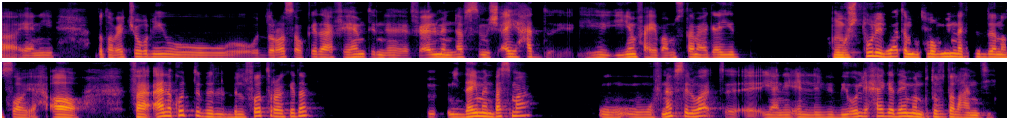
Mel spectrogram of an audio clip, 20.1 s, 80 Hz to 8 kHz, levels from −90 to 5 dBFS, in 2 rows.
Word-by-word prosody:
يعني، 120 Hz, +1 st, -7 dB, 0.4 s
بطبيعة 130 Hz, +1 st, -3 dB
شُغلي 155 Hz, -1 st, -2 dB
و 150 Hz, -, -2 dB, 0.8 s
والدراسة 120 Hz, +5 st, -3 dB
وكده 135 Hz, +1 st, -2 dB
فِهمت 140 Hz, +2 st, -3 dB
إن 120 Hz, -3 st, -6 dB
في 110 Hz, -, -6 dB
عِلم 135 Hz, +2 st, +3 dB
النَفْس 135 Hz, +1 st, -1 dB
مش 125 Hz, -1 st, -2 dB
أي 150 Hz, +1 st, +3 dB
حَد 150 Hz, -3 st, -4 dB, 0.3 s
ي 120 Hz, +1 st, -8 dB
ينفع 145 Hz, +5 st, 0 dB
يبقى 120 Hz, -1 st, -3 dB
مستمع 130 Hz, +1 st, -2 dB
جيد، 130 Hz, +1 st, -1 dB, 1.0 s
ومش 125 Hz, 0 st, +4 dB
طول 195 Hz, +4 st, +3 dB
الوقت 170 Hz, -1 st, +3 dB
مطلوب 145 Hz, 0 st, +3 dB
منك 160 Hz, -1 st, +4 dB
تدّي 150 Hz, -2 st, -2 dB
نصايح. 135 Hz, -2 st, -1 dB
آه، 135 Hz, -4 st, +6 dB, 0.4 s
فأنا 185 Hz, +4 st, +5 dB
كُنت 235 Hz, +1 st, 0 dB
بال 160 Hz, -5 st, -1 dB
بالفطرة 165 Hz, +7 st, 0 dB
كده 200 Hz, +5 st, -2 dB, 1.3 s
دايمًا 165 Hz, +6 st, +5 dB
باسمع 180 Hz, +6 st, +1 dB, 0.7 s
و 135 Hz, 0 st, -5 dB
وفي 130 Hz, +2 st, -5 dB
نفس 180 Hz, +2 st, +2 dB
الوقت، 195 Hz, +4 st, +1 dB, 0.2 s
يعني 130 Hz, 0 st, -5 dB
اللي 130 Hz, 0 st, -4 dB
بيقول 135 Hz, +6 st, 0 dB
لي 175 Hz, -, -2 dB
حاجة 180 Hz, -1 st, +1 dB
دايمًا 175 Hz, 0 st, +4 dB
بتفضل 150 Hz, 0 st, -1 dB
عندي. 115 Hz, -4 st, -3 dB
140 Hz, 135 wpm, -24 LUFS, 130-165 Hz, 1.3 s, آه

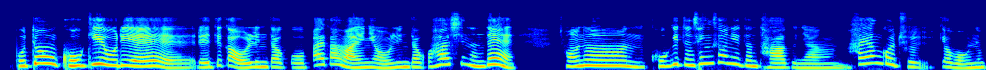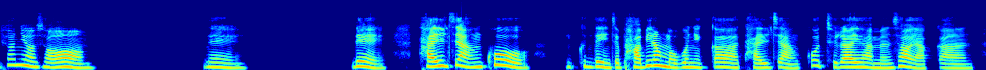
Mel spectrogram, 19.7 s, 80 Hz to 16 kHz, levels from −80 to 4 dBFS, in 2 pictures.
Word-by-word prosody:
보통은 345 Hz, +8 st, +3 dB
고기 265 Hz, +6 st, +5 dB
요리에 240 Hz, -, +2 dB
레드가 210 Hz, +7 st, -1 dB
어울린다고 190 Hz, -1 st, -3 dB
빨간 310 Hz, 0 st, -1 dB
와인이 195 Hz, 0 st, +2 dB
어울린다고 200 Hz, +4 st, -3 dB
하시는데 300 Hz, -, +1 dB, 0.4 s
저는 255 Hz, -2 st, +1 dB
고기든 280 Hz, +6 st, -3 dB
생선이든 345 Hz, -6 st, -3 dB
다 190 Hz, -4 st, -1 dB
그냥 175 Hz, -1 st, -7 dB
하얀 355 Hz, -, -1 dB
걸 340 Hz, -4 st, -2 dB
즐겨 205 Hz, -2 st, -9 dB
먹는 180 Hz, +3 st, -4 dB
편이어서 215 Hz, -8 st, +1 dB, 1.2 s
네. 190 Hz, -4 st, -5 dB, 1.1 s
네. 200 Hz, -8 st, +1 dB, 0.3 s
달지 240 Hz, +3 st, +4 dB
않고 215 Hz, -3 st, +3 dB, 0.4 s
으 -, -, -11 dB
근데 220 Hz, -1 st, -2 dB
인제 190 Hz, -1 st, -3 dB
밥이랑 240 Hz, +7 st, +3 dB
먹으니까 195 Hz, 0 st, -1 dB
달지 180 Hz, +2 st, -3 dB
않고 175 Hz, +10 st, -4 dB
드라이하면서 205 Hz, -2 st, +1 dB
약간 165 Hz, 0 st, -4 dB
210 Hz, 250 characters per minute, -25 LUFS, 190-260 Hz, 1.2 s, 고기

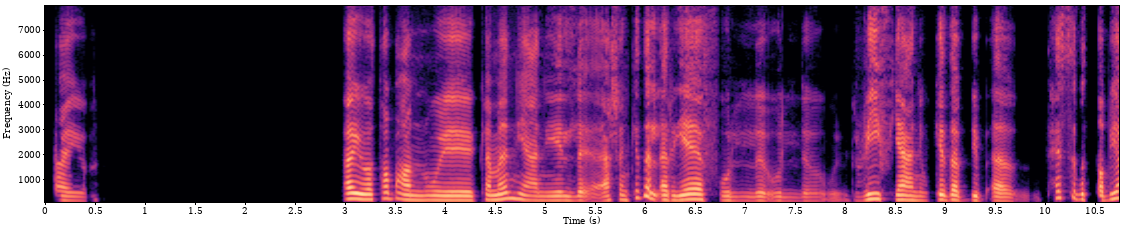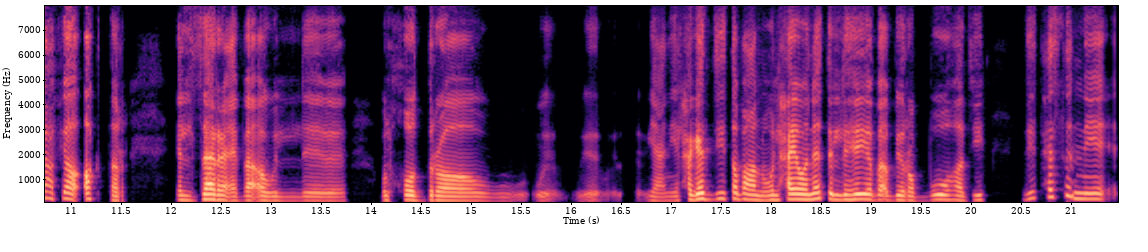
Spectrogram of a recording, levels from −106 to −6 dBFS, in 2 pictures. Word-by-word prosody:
أيوه. 160 Hz, -3 st, -7 dB, 2.6 s
أيوه 225 Hz, -2 st, +6 dB
طبعًا. 205 Hz, -5 st, -1 dB
وكمان 180 Hz, +5 st, 0 dB
يعني 170 Hz, -4 st, -3 dB
ال 165 Hz, 0 st, -6 dB
عشان 170 Hz, +2 st, -5 dB
كده 270 Hz, -, -1 dB
الأرياف 190 Hz, +2 st, +1 dB
وال 160 Hz, -2 st, -8 dB
وال 145 Hz, -2 st, -14 dB, 0.2 s
والريف 195 Hz, +6 st, -3 dB
يعني 180 Hz, -3 st, +2 dB
وكده، 190 Hz, +4 st, +1 dB
بيبقى 155 Hz, -4 st, -5 dB, 0.3 s
تحس 265 Hz, 0 st, -7 dB
بالطبيعة 210 Hz, +4 st, -2 dB
فيها 230 Hz, -3 st, +1 dB
أكتر. 175 Hz, -7 st, 0 dB, 0.6 s
الزرع 185 Hz, 0 st, +4 dB
بقى 170 Hz, +1 st, +1 dB
وال 150 Hz, -1 st, -11 dB, 0.8 s
والخضرة 165 Hz, -2 st, 0 dB
و 150 Hz, -, -15 dB, 1.1 s
ويعني 160 Hz, -1 st, -12 dB
الحاجات 205 Hz, +6 st, +4 dB
دي 230 Hz, +4 st, -7 dB
طبعًا 215 Hz, -6 st, +2 dB
والحيوانات 205 Hz, +5 st, +4 dB
اللي 195 Hz, -2 st, +2 dB
هي 210 Hz, +1 st, +5 dB
بقى 190 Hz, -2 st, -1 dB
بيربّوها 180 Hz, +2 st, -2 dB
دي، 180 Hz, +3 st, -9 dB, 0.3 s
دي 230 Hz, +6 st, -10 dB
تحس 300 Hz, +5 st, -6 dB
إن 235 Hz, -10 st, -2 dB
أ 220 Hz, -1 st, -2 dB
180 Hz, 105 wpm, -22 LUFS, 165-210 Hz, 2.6 s, أيوه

